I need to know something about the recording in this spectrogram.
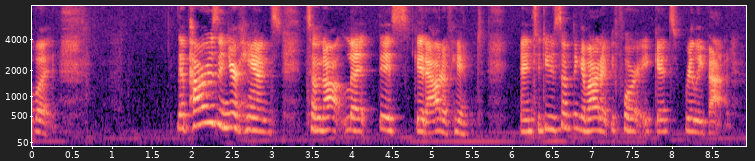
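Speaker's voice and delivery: emotional, heartfelt, speaking while welling up. Speaker addressing viewers of a video, getting emotional. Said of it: "I'm getting emotional".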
